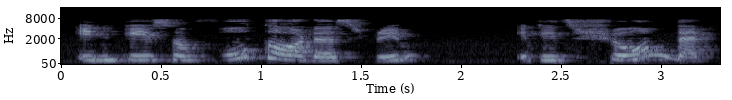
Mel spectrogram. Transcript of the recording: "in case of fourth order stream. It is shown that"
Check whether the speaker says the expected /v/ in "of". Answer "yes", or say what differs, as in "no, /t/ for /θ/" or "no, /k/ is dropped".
yes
